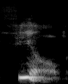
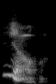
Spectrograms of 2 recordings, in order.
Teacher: But a child who speaks a different dialect might not pronounce the final D sound. They might pronounce it feel.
